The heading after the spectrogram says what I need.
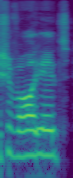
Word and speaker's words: Chevalier: own blueness Within Chevalier let's say Chevalier it's spelled c-h-e-v-a-l-i-e so it's either you know Chevrolet or Chevalier appeared for a closer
